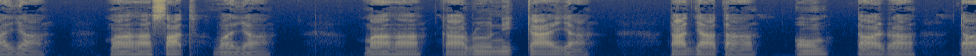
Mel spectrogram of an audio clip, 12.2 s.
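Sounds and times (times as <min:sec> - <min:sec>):
Tibetan mantra chanting: 0:00.0 - 0:00.7, 0:01.3 - 0:03.5, 0:04.5 - 0:07.5, 0:08.3 - 0:12.1.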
